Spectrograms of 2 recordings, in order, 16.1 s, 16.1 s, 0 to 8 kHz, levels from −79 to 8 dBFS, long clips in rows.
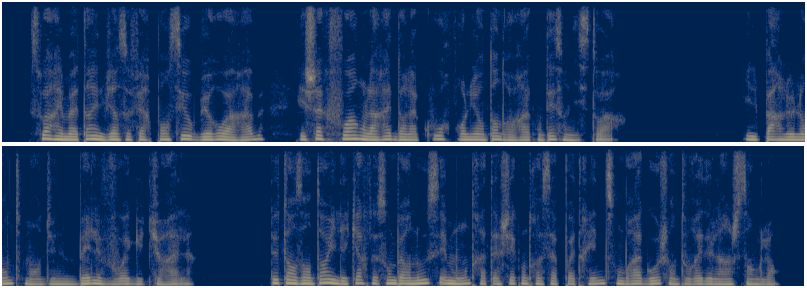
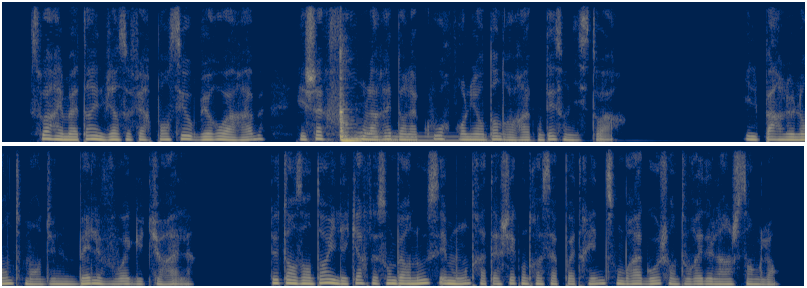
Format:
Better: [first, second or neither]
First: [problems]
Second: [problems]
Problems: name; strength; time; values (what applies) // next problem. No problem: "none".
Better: first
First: none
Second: noise reduction (neural mask model RNNoise)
